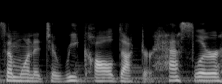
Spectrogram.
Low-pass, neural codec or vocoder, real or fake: 7.2 kHz; none; real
